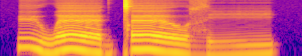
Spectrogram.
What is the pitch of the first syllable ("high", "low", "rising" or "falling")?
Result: falling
